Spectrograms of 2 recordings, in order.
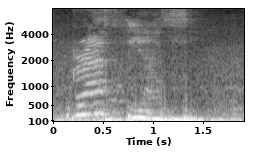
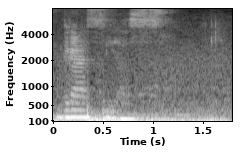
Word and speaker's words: gracias: E or I are pronounced like English TH in think. For example, gracias. In Spain it is gracias. Gracias. In most of Latin America is gracias.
